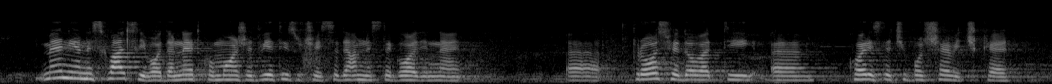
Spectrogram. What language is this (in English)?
Croatian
